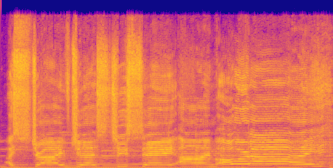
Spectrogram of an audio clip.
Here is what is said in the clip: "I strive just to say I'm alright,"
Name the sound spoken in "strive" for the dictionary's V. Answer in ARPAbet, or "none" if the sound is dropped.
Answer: V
